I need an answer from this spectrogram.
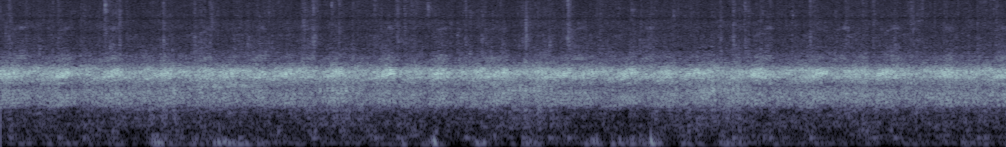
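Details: Many frogs croaking in unison on a rainy countryside night, a steady dense trilling chorus, with light rainfall and a few low thuds in the background.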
